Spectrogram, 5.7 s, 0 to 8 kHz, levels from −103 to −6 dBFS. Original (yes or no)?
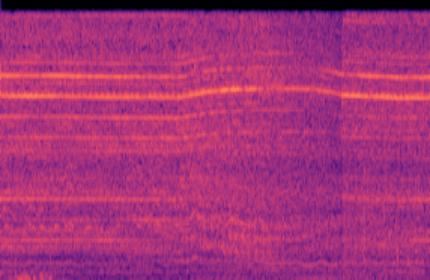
yes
